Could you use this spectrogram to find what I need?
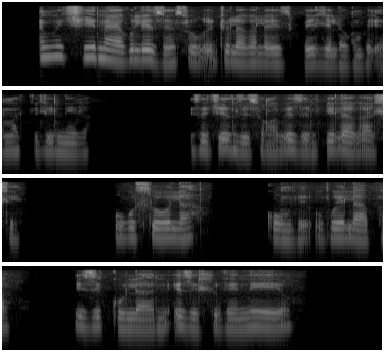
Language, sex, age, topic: North Ndebele, male, 36-49, health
